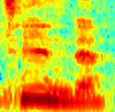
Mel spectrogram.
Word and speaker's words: Tienda: Because I always say T. Tienda. It's Tienda. We have Miss Tienda McLean.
